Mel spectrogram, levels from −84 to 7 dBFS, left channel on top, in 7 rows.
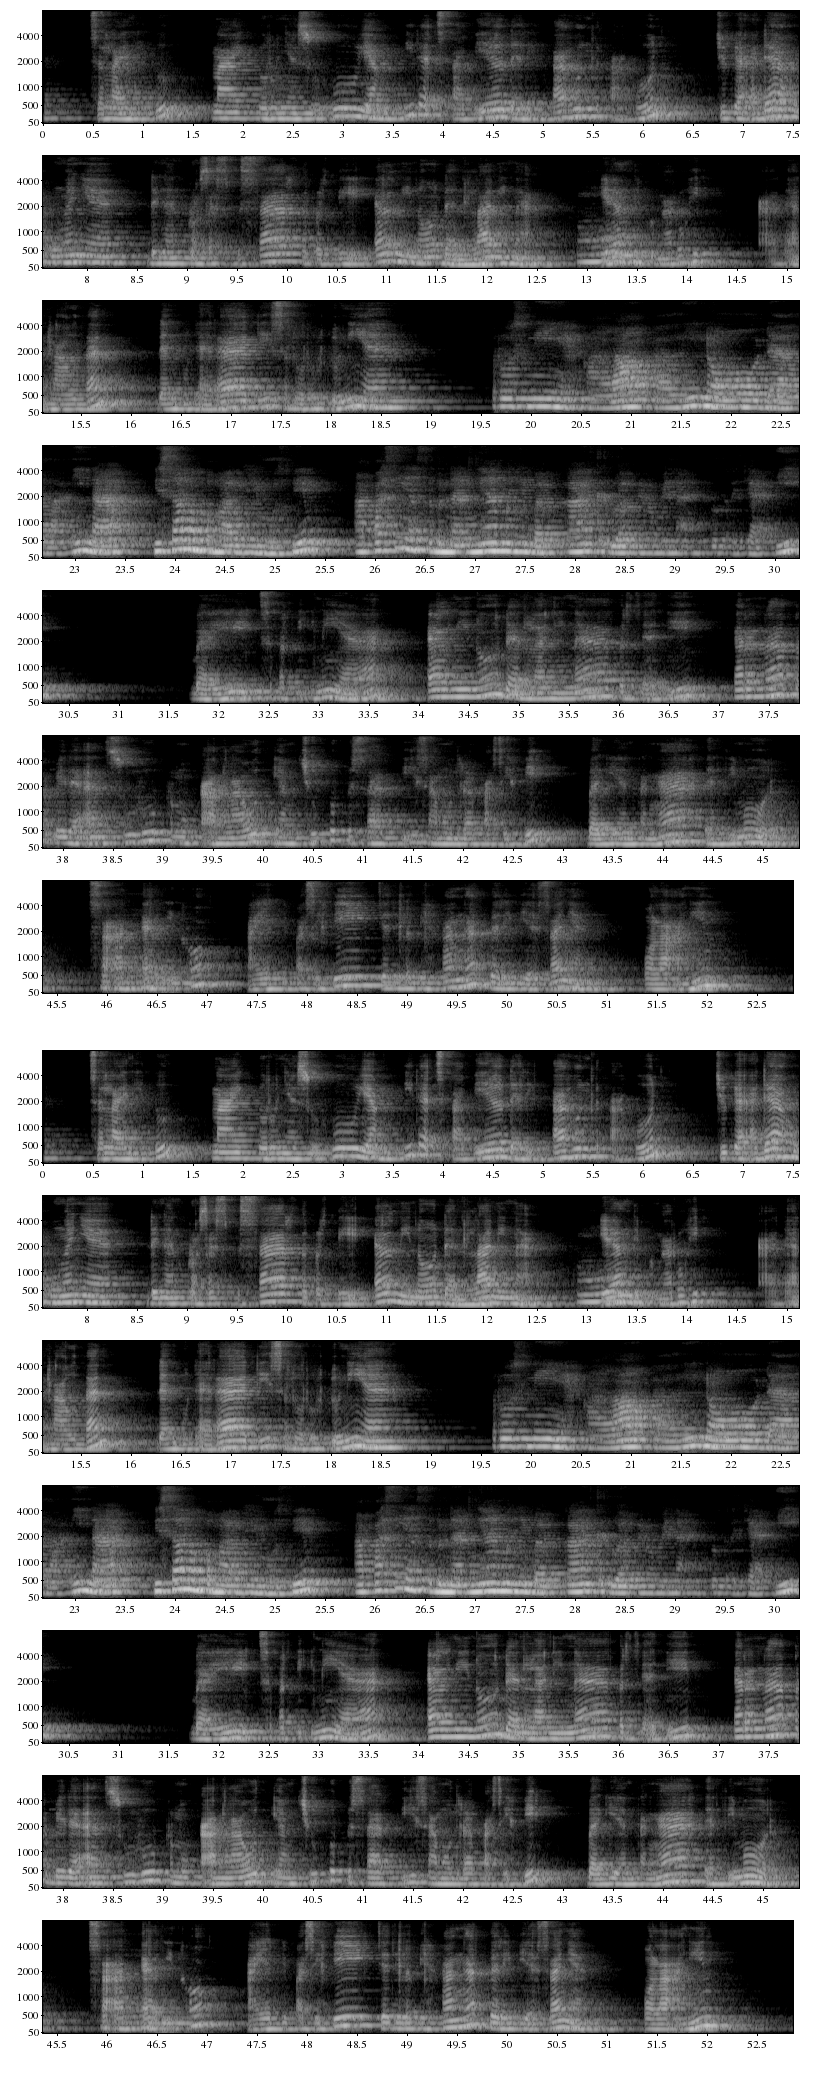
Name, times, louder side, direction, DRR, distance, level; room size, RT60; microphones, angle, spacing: voice 1, 0.5-1.3 1.7-6.2 6.7-8.3 8.6-12.5 13.1-14.1 14.7-15.8 16.2-18.7 31.7-33.6 34.1-36.7 37.1-40.5 40.8-42.7 43.2-45.1 45.8-47.0 47.4-50.8 51.4-52.0, right 2 dB, 80° right, 3 dB, 1.0 m, -25 dB
voice 2, 12.9-13.5 19.7-23.4 23.8-25.4 25.8-29.1 29.7-30.2 45.9-46.5, equal, 5° right, -6 dB, 1.1 m, -21 dB
12.0 x 7.1 x 3.7 m, 1.3 s
head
